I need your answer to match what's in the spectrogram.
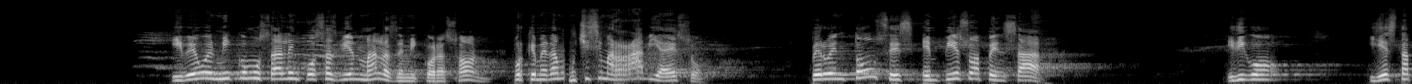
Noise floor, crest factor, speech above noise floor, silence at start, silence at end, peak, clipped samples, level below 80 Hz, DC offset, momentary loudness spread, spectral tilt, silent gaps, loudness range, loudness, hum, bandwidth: -72 dBFS; 16 dB; 56 dB; 1.7 s; 0 s; 0 dBFS; under 0.1%; -52 dBFS; under 0.1%; 9 LU; -5 dB/octave; none; 5 LU; -16 LUFS; none; 13 kHz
